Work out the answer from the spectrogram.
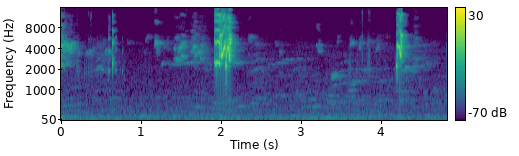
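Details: Tame pet lovebirds chirping: a few sharp, high, shrill chirps spaced over several seconds, with two loud bursts standing out and quiet gaps between them.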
